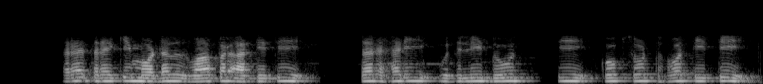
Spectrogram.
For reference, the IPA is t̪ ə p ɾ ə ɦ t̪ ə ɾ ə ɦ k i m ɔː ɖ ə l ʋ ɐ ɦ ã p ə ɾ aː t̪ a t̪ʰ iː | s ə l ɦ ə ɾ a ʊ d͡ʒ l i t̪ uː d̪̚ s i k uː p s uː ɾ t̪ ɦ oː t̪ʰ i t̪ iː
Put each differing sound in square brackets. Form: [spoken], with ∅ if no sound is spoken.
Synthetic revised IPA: t̪ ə [∅] ɾ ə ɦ t̪ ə ɾ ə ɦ k i m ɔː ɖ ə l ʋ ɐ ɦ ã p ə ɾ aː t̪ [i] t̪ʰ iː | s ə [ɾ] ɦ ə ɾ [i] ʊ d͡ʒ l i [d̪] uː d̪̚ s i k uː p s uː ɾ t̪ ɦ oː [t̪] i t̪ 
